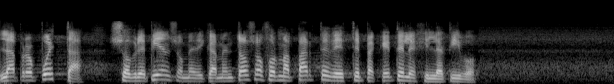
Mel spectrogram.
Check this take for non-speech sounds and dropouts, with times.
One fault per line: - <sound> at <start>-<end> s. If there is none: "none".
none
